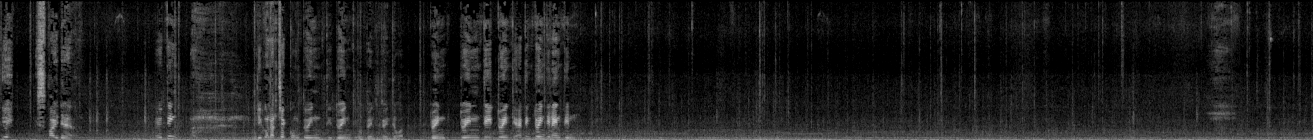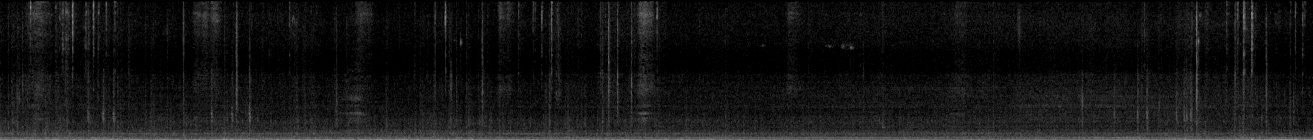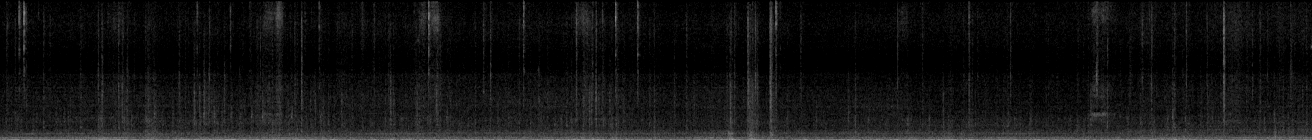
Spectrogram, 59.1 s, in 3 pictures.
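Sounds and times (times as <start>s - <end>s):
car engine low drone: 0.0s - 59.0s
road noise: 0.0s - 59.0s.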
